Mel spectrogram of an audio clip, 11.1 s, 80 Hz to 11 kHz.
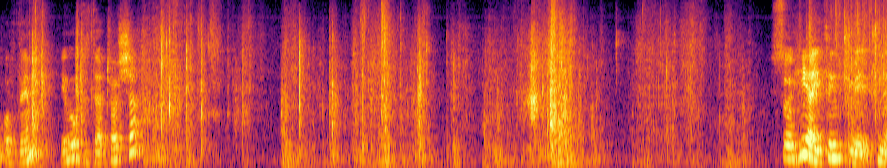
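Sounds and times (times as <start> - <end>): packaging rustling and crinkling: 0.3 - 11.0.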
